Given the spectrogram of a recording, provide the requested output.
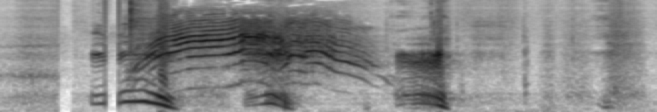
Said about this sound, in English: Somebody left a cat in the studio. Is this anybody's cat? Oh, you're a cute little thing, aren't you? Yeah. Oh, he's starting to bite me a little bit. Ooh. Ow, ow, oh! Somebody get this cat! He's being crazy!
